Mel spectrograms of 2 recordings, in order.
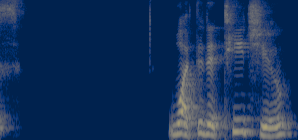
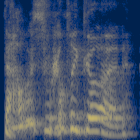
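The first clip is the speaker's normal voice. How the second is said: delighted; 6 dB louder, slower than usual. Retold or imitated. Climber reaching the seventh stair, slow and louder with delight. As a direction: savour the moment of success. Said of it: "we go".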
